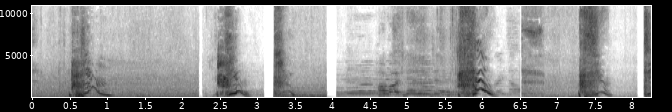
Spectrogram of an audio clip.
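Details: Several sharp, explosive sneezes, each with a quick intake and forceful burst, separated by brief pauses, with faint music or background sound between them; a sneeze compilation.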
